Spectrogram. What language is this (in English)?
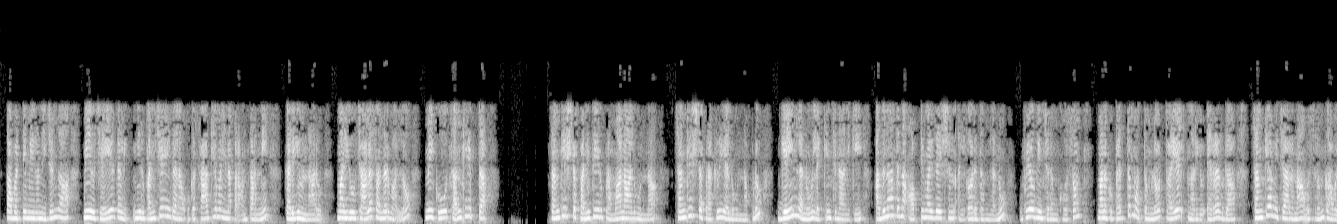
Telugu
